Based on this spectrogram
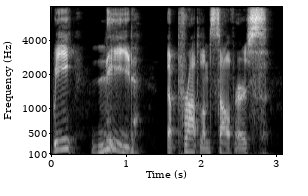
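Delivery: slow, passionate, impassioned delivery with weighty diction. Reading out a comment in the diction it deserves: read with passion. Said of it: "the diction and, like, passion it deserves".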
